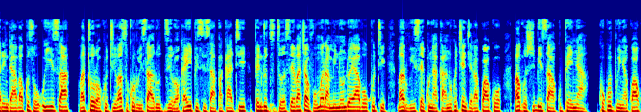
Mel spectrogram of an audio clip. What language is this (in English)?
Shona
